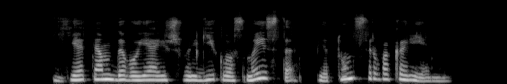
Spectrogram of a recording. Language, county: Lithuanian, Klaipėda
